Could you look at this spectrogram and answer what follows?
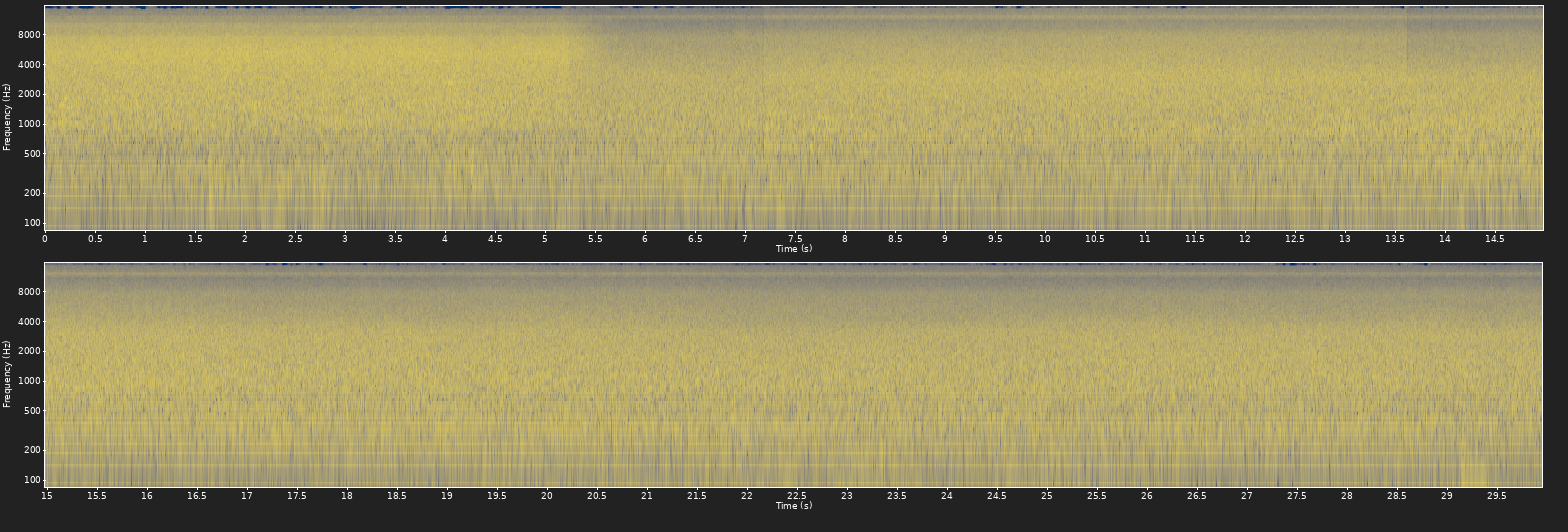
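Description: Steady rush of fast-flowing water from a snowmelt-fed stream. The hiss loses some of its top end about five seconds in.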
